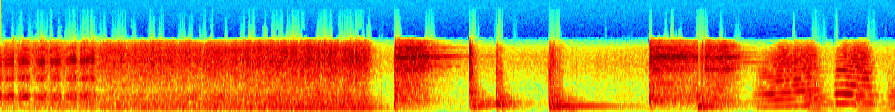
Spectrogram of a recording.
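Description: Cartoon orchestral score: a dense drum-and-cymbal passage, then a few sharp percussive hits with short gaps between them, then brass phrases with vibrato near the end.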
